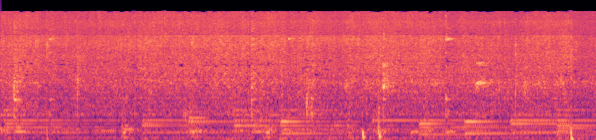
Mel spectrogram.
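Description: Chopped onion and green chillies sizzling in hot oil in a stainless steel kadhai, stirred with a steel spoon that clicks against the pan a few times.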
